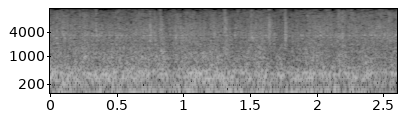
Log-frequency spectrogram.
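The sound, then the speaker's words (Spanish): Heavy rain pours down steadily in Valladolid, Spain, in a dense, hissing wash that stays loud and even throughout, with no voices and no distinct thunderclap standing out. “El meeting de Feijóo en Valladolid ha arrancado con retraso por culpa de la fuerte lluvia que ha caído en la ciudad.”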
